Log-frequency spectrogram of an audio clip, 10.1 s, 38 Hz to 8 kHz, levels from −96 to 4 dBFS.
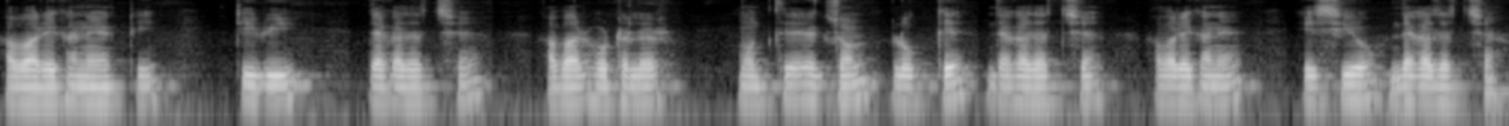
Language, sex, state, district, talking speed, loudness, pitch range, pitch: Bengali, male, Tripura, West Tripura, 105 wpm, -20 LUFS, 105-110 Hz, 105 Hz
